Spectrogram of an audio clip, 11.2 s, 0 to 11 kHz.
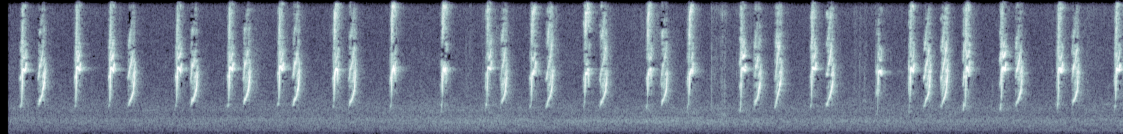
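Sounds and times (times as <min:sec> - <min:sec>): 
European goldfinch Carduelis carduelis calling with tinkling chirps: 0:00.2 - 0:11.2.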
